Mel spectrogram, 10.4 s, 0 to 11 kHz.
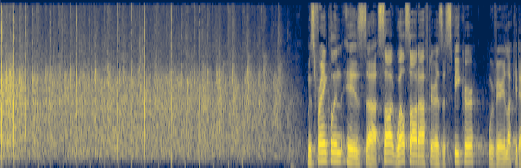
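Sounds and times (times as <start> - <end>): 
room full of people applauding: 0.0 - 6.0
speech: 6.2 - 10.4.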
